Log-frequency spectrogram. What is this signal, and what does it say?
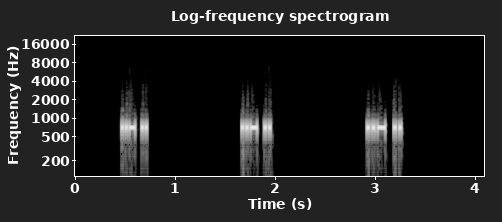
Morse code, heard as a keyed tone, about 54 wpm, 700 Hz. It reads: UI UI UI
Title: Speed-Racing Multi-letter Phonemes - 45wpm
